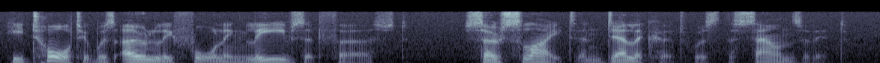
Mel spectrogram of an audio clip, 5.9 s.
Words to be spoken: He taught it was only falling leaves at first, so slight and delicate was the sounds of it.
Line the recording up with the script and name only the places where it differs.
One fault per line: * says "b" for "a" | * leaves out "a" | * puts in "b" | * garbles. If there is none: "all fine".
all fine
